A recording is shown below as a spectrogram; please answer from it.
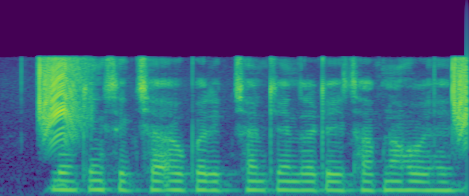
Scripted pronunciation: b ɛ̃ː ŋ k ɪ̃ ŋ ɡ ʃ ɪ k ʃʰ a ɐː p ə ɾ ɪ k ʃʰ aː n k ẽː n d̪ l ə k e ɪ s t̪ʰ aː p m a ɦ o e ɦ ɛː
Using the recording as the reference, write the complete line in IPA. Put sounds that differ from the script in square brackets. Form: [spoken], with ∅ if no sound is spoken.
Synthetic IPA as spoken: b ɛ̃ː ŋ k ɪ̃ ŋ ɡ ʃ ɪ k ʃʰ a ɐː p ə ɾ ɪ k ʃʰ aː n k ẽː n d̪ [ɾ] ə k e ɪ s t̪ʰ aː p [n] a ɦ o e ɦ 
